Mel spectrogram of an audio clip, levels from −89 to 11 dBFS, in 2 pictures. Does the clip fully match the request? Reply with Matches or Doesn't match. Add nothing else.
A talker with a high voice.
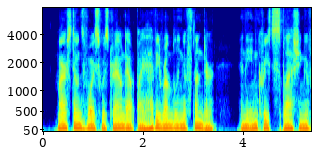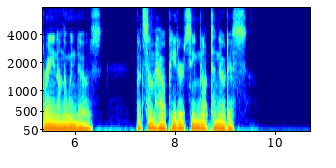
Doesn't match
